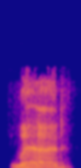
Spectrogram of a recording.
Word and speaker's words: lead: Now what surfaces often materializes on paper from rivers of ink or lead rhymes with said lead rhymes with fed by hand with pen or pencil in hand.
